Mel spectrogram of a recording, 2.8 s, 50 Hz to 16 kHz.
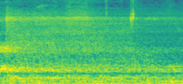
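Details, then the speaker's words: VW Golf Mk7 2.0 TDI EA288 (CLH) diesel, first start after replacing the factory-defective timing belt tensioner roller that caused an idle squeal: quiet, even idle with a soft hum and no squeal; normal idle. "Pierwsze odpalenie. Widać, że jest w porządku. Nie ma już żadnych dziwnych dźwięków. Chodzi tak, jak powinno chodzić."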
